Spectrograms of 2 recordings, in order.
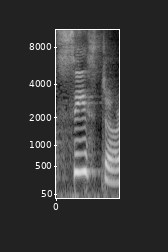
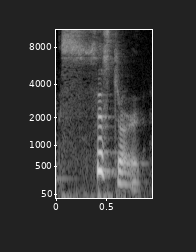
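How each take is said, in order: First: The first vowel is a long ee sound. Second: The first vowel is a short i sound. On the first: The speaker calls it wrong. "it's not sister" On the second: The speaker calls it right. "it is my sister"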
